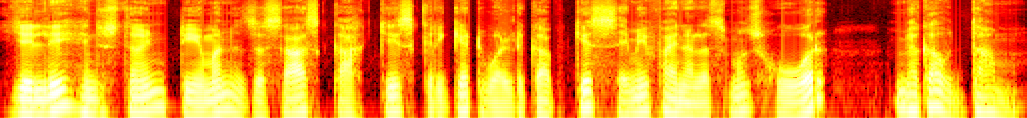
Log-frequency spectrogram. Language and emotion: Kashmiri, sad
